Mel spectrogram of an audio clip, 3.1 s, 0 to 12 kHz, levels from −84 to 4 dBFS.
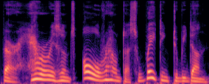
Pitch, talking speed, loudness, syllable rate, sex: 150 Hz, 190 wpm, -17 LUFS, 4.6 syllables/s, male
